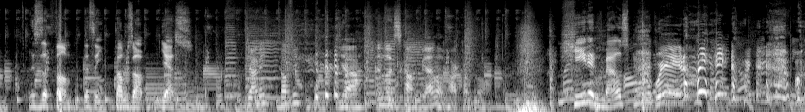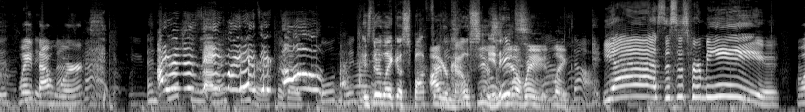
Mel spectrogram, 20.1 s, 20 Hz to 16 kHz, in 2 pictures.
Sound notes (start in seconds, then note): 3.9 laughs; 8.4 laughs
